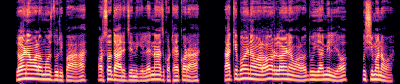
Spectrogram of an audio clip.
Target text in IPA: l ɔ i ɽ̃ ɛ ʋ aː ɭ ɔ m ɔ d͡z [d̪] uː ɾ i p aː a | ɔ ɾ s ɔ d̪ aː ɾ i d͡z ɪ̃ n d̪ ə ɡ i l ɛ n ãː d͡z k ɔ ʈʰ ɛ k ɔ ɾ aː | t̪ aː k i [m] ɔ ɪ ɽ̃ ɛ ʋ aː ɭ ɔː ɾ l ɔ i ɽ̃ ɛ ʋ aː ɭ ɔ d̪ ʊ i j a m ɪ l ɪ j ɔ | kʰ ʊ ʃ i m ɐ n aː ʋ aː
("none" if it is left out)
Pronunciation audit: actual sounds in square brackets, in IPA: d̪, b

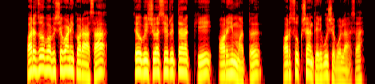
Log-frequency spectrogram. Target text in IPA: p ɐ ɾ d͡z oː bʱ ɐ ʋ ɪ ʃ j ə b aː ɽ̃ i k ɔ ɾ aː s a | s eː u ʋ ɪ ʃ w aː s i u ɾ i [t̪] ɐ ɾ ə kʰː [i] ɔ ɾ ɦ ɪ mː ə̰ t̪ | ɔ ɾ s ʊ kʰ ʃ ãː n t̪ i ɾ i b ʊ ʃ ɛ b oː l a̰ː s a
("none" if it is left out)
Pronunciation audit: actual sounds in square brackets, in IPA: t̪, i

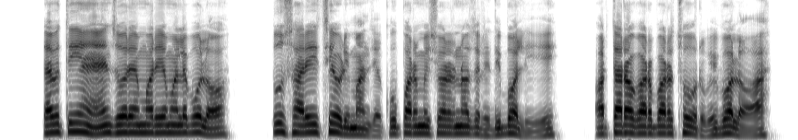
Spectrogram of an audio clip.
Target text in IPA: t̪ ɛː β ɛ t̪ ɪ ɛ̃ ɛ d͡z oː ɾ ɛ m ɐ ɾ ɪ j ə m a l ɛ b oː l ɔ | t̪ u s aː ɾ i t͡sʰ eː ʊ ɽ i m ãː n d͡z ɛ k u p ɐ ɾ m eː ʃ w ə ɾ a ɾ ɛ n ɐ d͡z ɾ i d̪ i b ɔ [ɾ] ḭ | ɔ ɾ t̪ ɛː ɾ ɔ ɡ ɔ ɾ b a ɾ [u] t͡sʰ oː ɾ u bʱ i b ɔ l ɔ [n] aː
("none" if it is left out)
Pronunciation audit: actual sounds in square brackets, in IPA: l, ɔ, none

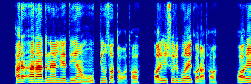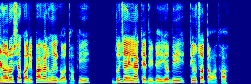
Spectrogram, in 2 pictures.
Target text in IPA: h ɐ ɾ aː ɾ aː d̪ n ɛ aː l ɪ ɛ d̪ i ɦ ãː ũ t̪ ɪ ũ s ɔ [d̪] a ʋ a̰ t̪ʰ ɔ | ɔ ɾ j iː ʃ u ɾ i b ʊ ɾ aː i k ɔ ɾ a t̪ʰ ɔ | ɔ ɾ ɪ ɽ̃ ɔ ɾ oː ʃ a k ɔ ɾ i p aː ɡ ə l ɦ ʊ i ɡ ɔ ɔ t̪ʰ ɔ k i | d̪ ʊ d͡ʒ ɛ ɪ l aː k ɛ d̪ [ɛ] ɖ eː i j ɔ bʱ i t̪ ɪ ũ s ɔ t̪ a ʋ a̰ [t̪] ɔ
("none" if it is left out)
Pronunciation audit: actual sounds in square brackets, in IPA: t̪, i, t̪ʰ

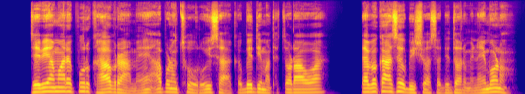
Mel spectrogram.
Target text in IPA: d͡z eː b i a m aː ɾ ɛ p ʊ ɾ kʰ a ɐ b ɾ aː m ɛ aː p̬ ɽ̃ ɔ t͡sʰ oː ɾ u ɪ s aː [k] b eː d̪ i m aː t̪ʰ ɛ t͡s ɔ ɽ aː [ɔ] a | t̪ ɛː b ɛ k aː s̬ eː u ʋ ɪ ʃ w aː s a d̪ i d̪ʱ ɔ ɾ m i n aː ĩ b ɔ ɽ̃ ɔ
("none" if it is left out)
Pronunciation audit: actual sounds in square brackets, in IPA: k, ɔ

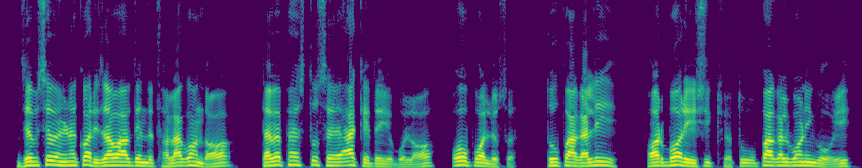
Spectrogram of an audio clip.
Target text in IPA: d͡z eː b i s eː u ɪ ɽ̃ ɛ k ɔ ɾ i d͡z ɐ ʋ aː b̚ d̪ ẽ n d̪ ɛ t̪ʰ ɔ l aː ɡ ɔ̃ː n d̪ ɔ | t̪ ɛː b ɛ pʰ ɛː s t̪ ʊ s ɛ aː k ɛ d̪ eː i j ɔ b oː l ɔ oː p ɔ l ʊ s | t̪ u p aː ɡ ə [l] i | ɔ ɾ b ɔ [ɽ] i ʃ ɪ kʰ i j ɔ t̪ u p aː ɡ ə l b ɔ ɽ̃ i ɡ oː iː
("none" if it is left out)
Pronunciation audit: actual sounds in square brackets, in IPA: l, ɾ

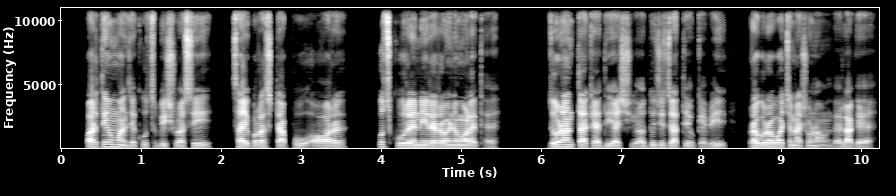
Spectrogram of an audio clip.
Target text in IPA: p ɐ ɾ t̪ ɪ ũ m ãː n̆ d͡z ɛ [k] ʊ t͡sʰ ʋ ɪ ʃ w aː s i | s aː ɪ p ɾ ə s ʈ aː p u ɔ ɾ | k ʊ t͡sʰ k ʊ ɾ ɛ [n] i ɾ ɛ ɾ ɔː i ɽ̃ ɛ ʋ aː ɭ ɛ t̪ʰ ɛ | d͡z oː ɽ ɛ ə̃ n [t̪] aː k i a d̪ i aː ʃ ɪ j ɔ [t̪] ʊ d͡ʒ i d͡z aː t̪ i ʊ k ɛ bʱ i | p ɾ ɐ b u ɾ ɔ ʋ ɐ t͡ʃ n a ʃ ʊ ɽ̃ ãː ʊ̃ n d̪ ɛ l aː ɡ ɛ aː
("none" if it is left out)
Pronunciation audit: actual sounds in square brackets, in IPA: k, n, t̪, d̪

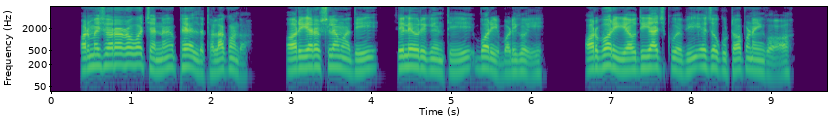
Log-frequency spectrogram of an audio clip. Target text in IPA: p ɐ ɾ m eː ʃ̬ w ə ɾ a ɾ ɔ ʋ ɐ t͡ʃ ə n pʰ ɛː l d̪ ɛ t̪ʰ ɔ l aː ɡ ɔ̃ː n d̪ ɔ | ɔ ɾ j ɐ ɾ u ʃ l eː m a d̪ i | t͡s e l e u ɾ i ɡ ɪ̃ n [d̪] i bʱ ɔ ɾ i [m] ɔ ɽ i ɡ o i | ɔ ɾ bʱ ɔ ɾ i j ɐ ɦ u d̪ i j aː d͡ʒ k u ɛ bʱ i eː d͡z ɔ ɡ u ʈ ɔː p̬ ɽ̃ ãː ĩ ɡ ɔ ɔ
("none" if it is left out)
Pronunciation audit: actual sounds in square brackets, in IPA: t̪, b

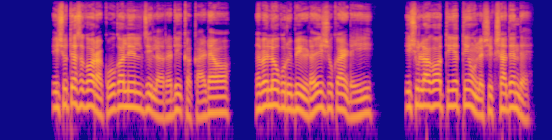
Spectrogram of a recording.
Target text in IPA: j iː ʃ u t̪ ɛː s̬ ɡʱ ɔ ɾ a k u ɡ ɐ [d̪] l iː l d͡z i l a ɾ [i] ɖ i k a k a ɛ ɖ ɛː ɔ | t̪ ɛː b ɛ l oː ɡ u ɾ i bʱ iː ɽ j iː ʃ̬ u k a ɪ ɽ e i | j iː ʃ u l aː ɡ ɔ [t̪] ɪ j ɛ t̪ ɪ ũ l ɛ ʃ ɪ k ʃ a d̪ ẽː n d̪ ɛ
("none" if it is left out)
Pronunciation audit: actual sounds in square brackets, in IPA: none, ɛ, t̪

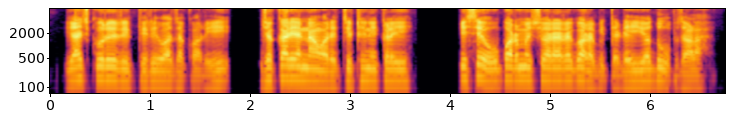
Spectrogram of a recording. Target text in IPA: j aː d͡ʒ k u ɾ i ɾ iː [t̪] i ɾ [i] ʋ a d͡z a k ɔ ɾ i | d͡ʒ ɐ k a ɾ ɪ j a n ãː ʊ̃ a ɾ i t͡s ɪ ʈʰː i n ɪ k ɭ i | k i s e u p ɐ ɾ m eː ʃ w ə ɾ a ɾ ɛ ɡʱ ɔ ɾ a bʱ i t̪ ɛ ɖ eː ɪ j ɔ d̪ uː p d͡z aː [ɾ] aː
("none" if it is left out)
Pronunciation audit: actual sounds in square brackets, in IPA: t̪, i, ɭ

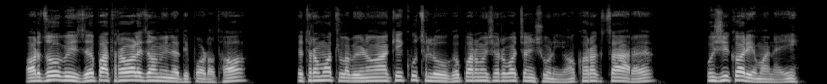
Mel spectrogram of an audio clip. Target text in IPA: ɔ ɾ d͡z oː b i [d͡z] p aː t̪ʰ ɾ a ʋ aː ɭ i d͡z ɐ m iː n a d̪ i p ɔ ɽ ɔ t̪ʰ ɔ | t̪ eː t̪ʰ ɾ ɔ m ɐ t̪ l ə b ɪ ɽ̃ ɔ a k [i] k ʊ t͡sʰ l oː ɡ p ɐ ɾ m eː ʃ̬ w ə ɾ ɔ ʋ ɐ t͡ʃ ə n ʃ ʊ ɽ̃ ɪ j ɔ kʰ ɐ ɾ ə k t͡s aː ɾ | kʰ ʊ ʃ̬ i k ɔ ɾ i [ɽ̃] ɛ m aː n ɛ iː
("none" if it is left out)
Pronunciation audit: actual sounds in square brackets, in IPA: d͡z, i, none

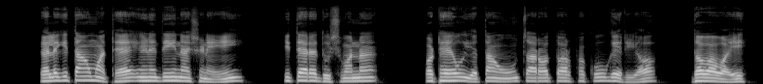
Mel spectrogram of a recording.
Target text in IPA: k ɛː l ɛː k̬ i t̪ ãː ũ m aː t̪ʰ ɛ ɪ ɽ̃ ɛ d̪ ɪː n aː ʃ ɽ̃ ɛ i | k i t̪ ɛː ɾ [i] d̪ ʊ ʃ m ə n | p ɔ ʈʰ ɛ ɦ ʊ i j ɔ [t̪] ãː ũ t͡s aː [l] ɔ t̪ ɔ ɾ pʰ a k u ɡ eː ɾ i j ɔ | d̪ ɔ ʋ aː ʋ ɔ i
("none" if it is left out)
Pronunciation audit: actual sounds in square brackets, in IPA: ɛ, t̪, ɾ

